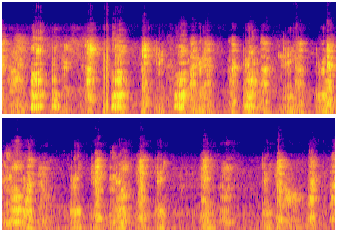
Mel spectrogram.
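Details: A group of pigs and piglets at a Tripura farm in India keeps up a busy, overlapping chorus of short grunts and snorts, a dense, uneven run of calls that slowly softens toward the end.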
